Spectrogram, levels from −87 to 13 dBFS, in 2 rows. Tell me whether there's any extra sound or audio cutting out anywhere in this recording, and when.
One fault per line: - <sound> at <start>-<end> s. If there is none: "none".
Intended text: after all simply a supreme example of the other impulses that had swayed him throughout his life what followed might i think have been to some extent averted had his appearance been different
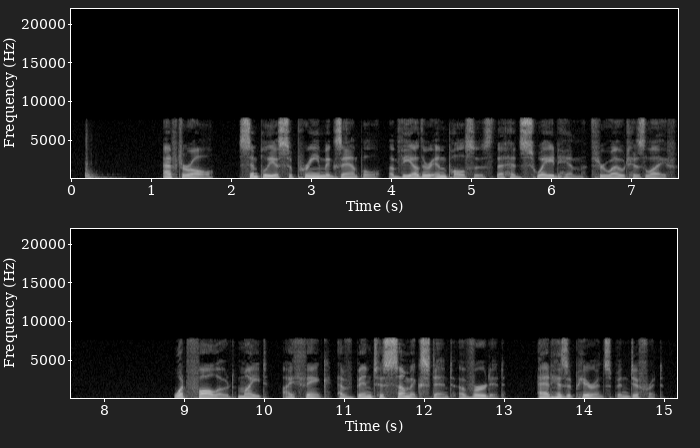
- thud at 0.2-0.7 s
